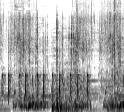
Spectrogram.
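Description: Water being drawn in the video game Graveyard Keeper: a brief run of liquid pouring and filling, layered with rapid repeated clicky game effects. The sounds are moderately loud and close.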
